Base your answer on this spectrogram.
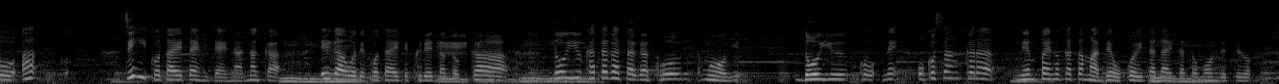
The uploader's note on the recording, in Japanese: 公開収録パート②。ガーデンズ千早1stアニバーサリーで、九州産業大学地域共創学部の学生によるワークショップを開催しました。ちはや公園でどんなことがやってみたいかを来場者の方へ緊張しながら開催しました。また、学生によるMCで公開収録した模様をお届けします。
